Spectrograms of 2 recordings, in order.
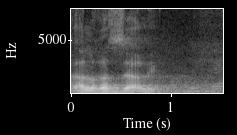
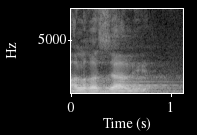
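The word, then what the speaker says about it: الغزالي: kaum muslimin nama al-imam al-ghazali al-imam al-ghazali boleh kita membacanya dengan mentasydidkan huruf Zain nya jadi hurufnya dibaca Dibaca tasydid atau juga tanpa tasdin boleh dua-duanya dengan tasydid atau tanpa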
